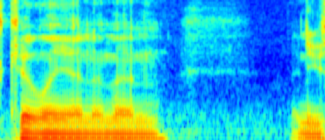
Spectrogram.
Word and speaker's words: Cillian: Is that how you say it, Killian? Yeah. What did I say? I said Cillian. Yeah. That's actually what I used to say. Then someone corrected me.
